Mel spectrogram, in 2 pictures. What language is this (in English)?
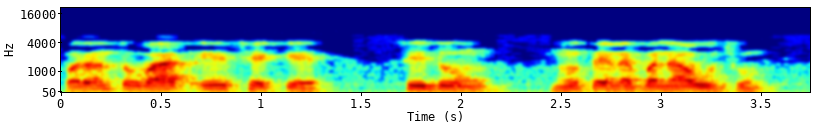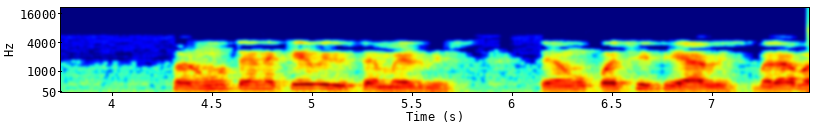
Gujarati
